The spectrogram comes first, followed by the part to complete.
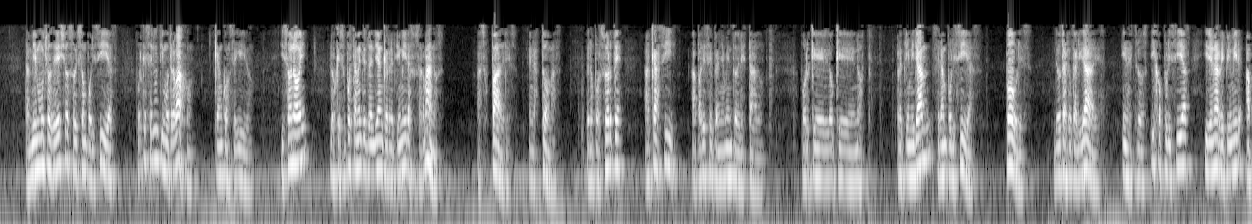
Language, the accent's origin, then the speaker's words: Spanish; Río Negro, Argentina; Nosotros, como ciudadanos argentinos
